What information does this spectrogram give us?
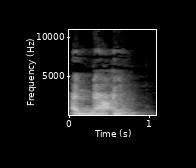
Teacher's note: Okey, an-na'im ni dia ada silent letter dia, iaitu huruf lam. Huruf lam dekat perkataan an-na'im tu kita silentkan dia.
